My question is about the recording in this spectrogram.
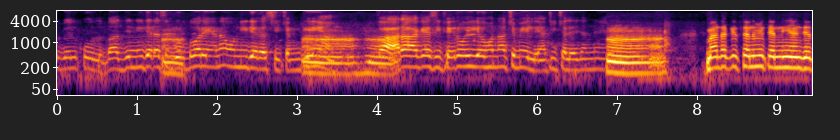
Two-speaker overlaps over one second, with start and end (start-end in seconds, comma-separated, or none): none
